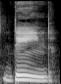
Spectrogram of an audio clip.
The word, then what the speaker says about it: deigned: Again, the letter G is silent in this word. The word is pronounced as deigned.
